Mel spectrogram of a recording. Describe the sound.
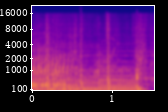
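A horse whinnies in a loud, rippling neigh that holds through the whole moment. A few sharp hoof knocks come through alongside it.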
